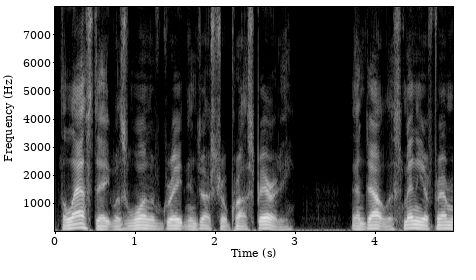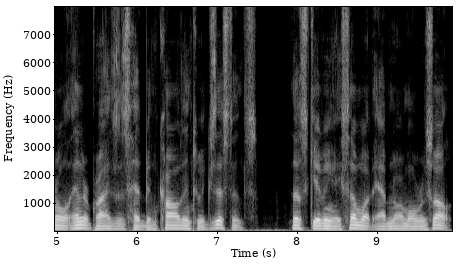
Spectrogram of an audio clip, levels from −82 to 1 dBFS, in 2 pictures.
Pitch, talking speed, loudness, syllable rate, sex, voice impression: 100 Hz, 150 wpm, -17 LUFS, 5.8 syllables/s, male, very masculine, slightly old, very thick, slightly relaxed, very powerful, dark, slightly hard, clear, fluent, cool, intellectual, slightly refreshing, sincere, very calm, very mature, friendly, very reassuring, unique, slightly elegant, wild, slightly sweet, lively, kind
